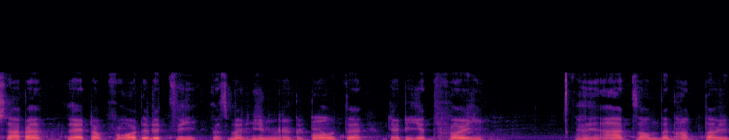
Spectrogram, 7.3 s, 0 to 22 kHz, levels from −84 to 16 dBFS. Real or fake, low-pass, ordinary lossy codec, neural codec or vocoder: fake; none; none; autoencoder, 22.05 kHz, a latent of 192 numbers a frame, VITS, trained on one speaker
